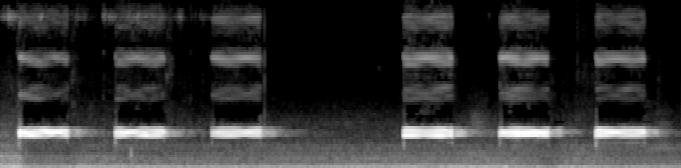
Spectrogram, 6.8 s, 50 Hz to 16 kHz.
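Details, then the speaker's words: Sprinkler waterflow alarm test: high shrill horn blasts about half a second long, roughly one per second, then stopping; waterflow alarm horn sounding normally. "Oh, it's just been so long. This sounds like a 6160 alarm mode."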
